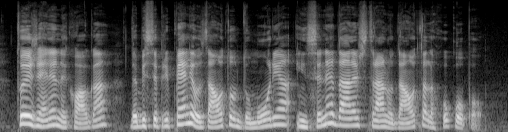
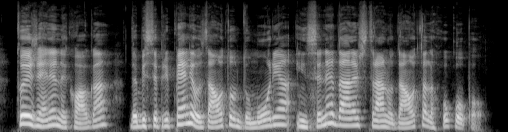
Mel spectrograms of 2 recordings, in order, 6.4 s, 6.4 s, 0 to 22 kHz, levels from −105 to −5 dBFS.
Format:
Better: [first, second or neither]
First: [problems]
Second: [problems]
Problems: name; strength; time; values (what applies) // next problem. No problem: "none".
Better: first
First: none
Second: noise reduction (neural mask model Resemble Enhance denoiser)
